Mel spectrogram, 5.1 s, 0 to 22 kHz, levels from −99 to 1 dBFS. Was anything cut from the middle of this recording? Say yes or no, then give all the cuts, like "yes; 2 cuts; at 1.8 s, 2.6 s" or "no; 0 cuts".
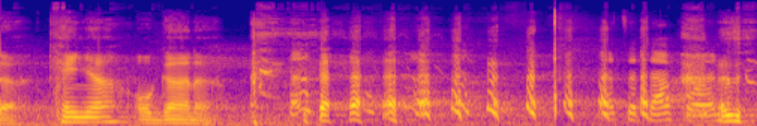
no; 0 cuts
